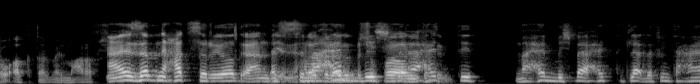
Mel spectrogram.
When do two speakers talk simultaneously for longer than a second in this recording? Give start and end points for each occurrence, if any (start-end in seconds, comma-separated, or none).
2.6-4.5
